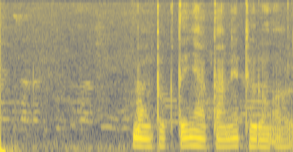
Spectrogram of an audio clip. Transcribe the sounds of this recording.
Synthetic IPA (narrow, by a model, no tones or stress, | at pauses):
mʊŋb̥ṳk̚t̪iɲat̪aned̪̥ṳɾʊŋo̰l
